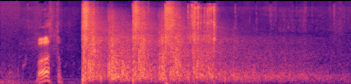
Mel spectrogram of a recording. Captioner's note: rifle bangs repeatedly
